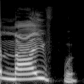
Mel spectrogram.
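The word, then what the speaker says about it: knife: अब देखिए यहाँ पे के क्या है? के साइलेंट है, के साइलेंट है यानी इसको हम लोग पढ़ेंगे नाइफ, शार्प नाइफ।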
